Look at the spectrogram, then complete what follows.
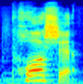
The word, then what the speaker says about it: Porsche: In German, we say Porsche. So there's like this short E sound in the end.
